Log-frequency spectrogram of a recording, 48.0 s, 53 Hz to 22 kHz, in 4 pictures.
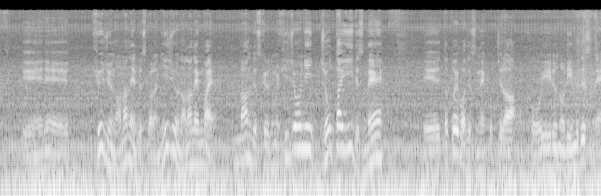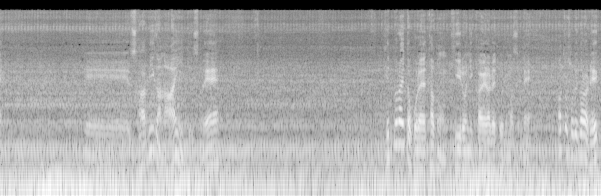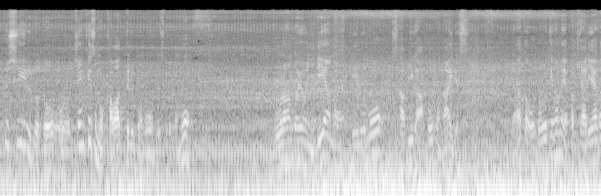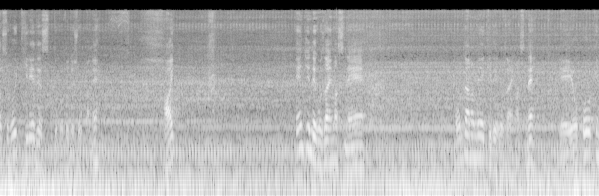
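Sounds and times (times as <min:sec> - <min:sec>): motorcycle engine idling: 0:00.0 - 0:48.0.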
